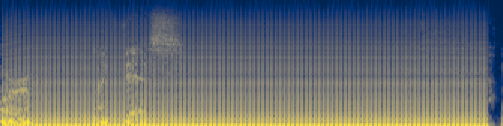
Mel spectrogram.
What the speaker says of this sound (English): this is a sawtooth, you see. So the sawtooth has a different sound than the sine wave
